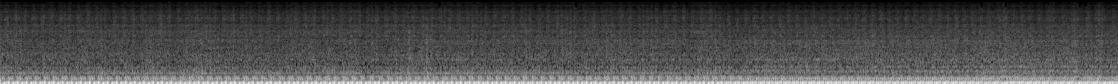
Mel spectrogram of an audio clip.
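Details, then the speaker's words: Mazda RX-8 Renesis rotary after Haltech Nexus R3 install with universal loom, balance and water pump belts just tightened, smells very lean: loud choppy rotary idle pulsing at an even beat, rising slightly near the end, no clatter or squeal; normal idle. "It's [ __ ] looking crazy in the back. Yeah, it sound like a bridge. God, that sound is so [ __ ] awesome."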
